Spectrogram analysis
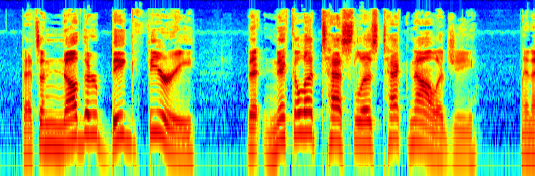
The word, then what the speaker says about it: Nikola: That's another big theory, that Nikola Tesla's technology, and I did just mispronounce it, Nikolai, it's Nikola, that Nikola Tesla's technology might be responsible for the Mandela Effect.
